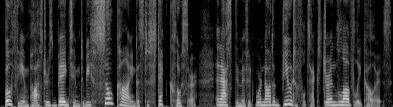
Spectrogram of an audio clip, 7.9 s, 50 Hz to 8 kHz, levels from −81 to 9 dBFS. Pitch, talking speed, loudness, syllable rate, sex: 210 Hz, 200 wpm, -21 LUFS, 5.3 syllables/s, female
